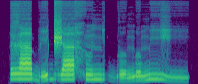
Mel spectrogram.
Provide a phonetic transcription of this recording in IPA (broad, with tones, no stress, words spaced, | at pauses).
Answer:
ɣa˦bɪ˨˦d͡ʒa˦ hũ˦ɲɪ˦ɡ͡bo˨ŋo˦ miː˦ɣi˨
